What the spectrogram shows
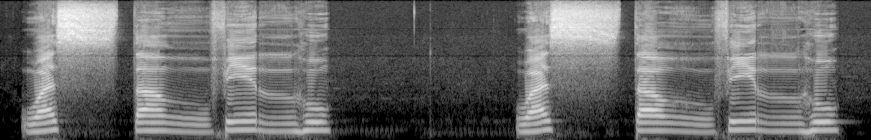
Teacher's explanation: huruf wa langsung lompat masuk ke huruf sa yang berharokat sukun. Langsung masuk ke sini.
